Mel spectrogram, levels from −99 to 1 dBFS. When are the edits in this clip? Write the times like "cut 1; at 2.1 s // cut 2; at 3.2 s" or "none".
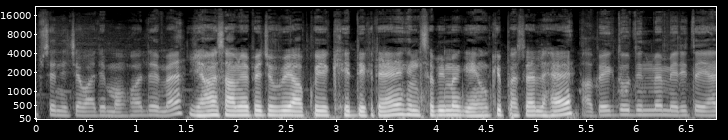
cut 1; at 1.5 s // cut 2; at 5.5 s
